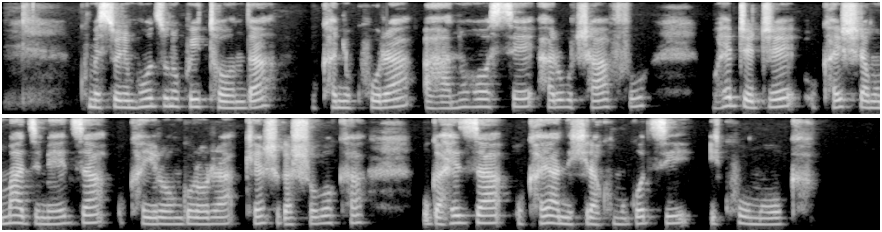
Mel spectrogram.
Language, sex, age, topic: Rundi, female, 36-49, education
